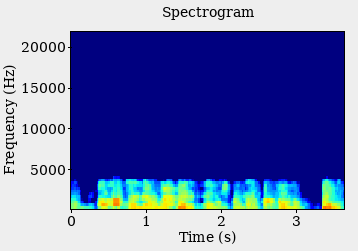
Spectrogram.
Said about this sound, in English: Is that your phone in the background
